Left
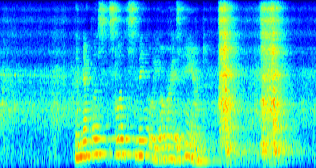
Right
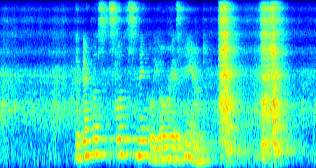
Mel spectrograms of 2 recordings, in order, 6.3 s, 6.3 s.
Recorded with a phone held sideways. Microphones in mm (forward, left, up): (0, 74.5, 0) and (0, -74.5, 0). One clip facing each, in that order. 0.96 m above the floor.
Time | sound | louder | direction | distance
1.5 | a woman speaking | left 3 dB | 45° left (ahead or behind) | 0.8 m
4.4 | chopping | left 1 dB | centre (ahead or behind) | 1.8 m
